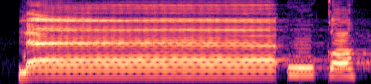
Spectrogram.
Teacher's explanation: huruf qaf berharokat sukun, atau huruf mati, ya, harokatnya harokat mati atau harokat sukun, maka kita pantulkan atau kita qalqalahkan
